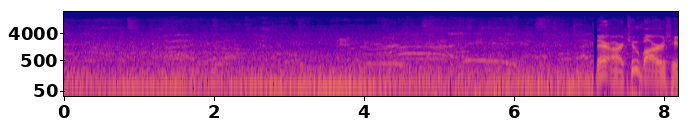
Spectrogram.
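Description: Men and women chat and laugh in a lively room.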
